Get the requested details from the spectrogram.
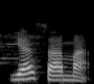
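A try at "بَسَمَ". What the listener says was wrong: Bukan, titiknya satu. Basama.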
